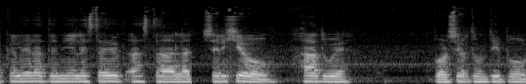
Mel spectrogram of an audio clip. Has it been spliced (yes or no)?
yes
